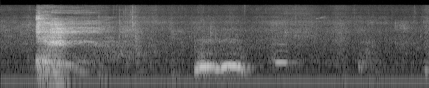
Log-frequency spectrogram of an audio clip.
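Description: A single cough about half a second in, followed around two seconds in by a short, low vocal sound, over a steady low hum.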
